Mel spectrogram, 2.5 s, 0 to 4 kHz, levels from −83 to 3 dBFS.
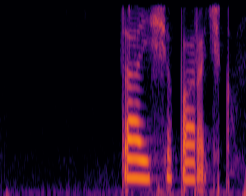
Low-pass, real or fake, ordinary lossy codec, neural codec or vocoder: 3.6 kHz; real; none; none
